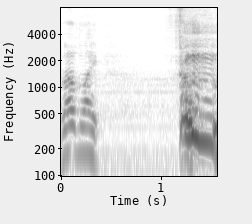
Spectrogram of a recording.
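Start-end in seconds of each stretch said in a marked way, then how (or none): 1.2-1.6 loud, high whooshing "boom"; imitated zoom. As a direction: burst it out like something shooting past. Imitating himself speeding past.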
